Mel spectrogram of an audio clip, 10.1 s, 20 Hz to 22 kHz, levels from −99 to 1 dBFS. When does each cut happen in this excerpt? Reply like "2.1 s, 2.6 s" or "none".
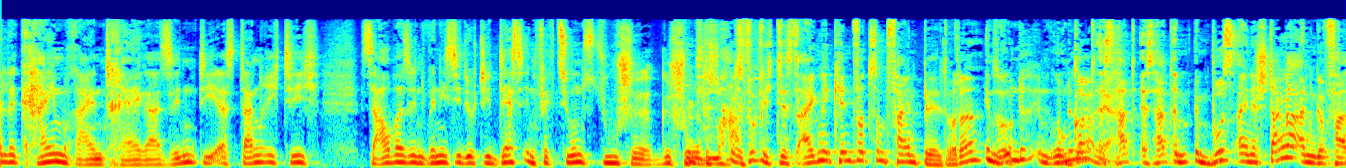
none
